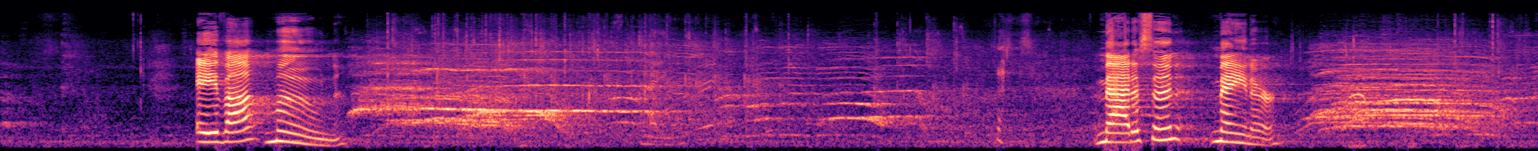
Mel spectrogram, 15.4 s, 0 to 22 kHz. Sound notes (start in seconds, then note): 0.0 applause; 13.5 applause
